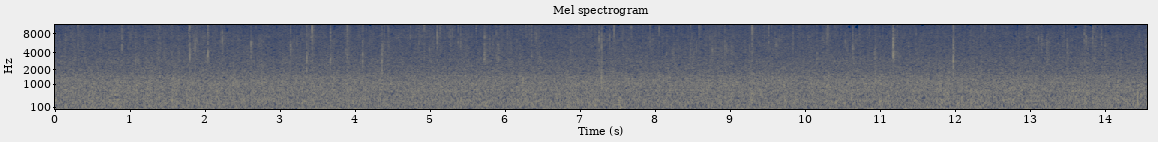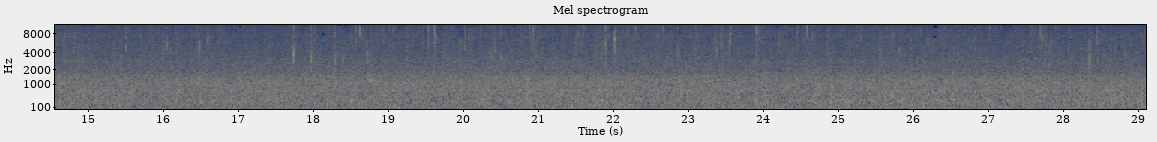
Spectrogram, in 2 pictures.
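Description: Steady rainfall: an even hiss, with many small sharp ticks of individual drops striking.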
